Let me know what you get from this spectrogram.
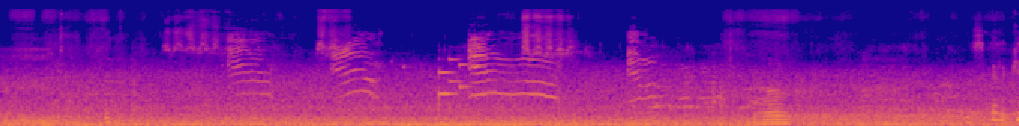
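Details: A very hungry little cat, likely a stray, meows sweetly again and again: a series of short rising and falling harmonic cries in quick succession, over steady low outdoor rumble with a brief human voice.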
